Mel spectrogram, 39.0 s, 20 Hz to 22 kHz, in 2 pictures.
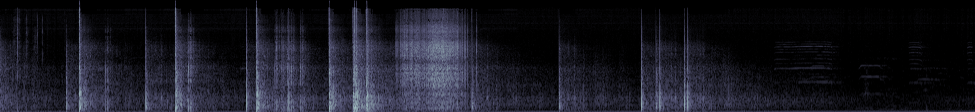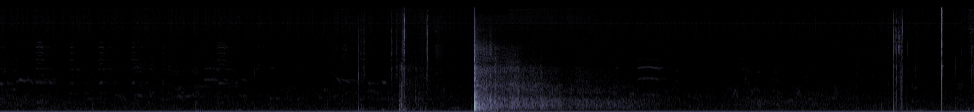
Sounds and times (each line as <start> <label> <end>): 0.0 Rockets were launched 10.4
0.0 crackling 38.9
